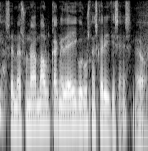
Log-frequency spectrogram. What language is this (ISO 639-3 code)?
isl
